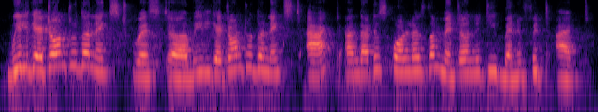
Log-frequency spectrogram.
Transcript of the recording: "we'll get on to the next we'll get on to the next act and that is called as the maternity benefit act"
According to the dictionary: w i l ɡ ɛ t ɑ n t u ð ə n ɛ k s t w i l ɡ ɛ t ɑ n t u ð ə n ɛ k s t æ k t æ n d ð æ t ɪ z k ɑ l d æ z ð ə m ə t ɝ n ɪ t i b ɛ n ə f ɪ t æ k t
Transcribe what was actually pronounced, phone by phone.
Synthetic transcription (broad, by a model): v i l ɡ ɛ t ɑ n t u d ə n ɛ k s t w i l ɡ ɛ t ɑ n t u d ə n ɛ k s t æ k t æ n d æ t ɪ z k ɑ l d æ z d ə m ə t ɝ n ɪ t i b ɛ n ə f ɪ t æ k t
